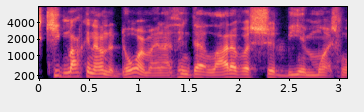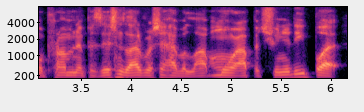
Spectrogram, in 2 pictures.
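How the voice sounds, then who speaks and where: A man's voice: fairly low pitch, quick pace, dry recording, clean studio sound. A middle-aged American man chatting casually as a podcast guest, using slang and repeating phrases for emphasis. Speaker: interview guest, soccer media personality.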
